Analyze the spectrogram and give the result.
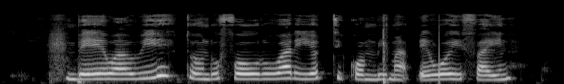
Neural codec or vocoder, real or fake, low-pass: none; real; 10.8 kHz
